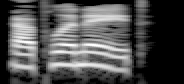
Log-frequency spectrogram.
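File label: "applanate", British English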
